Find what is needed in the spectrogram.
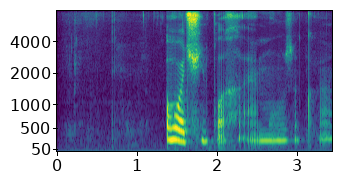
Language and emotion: Russian, sad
